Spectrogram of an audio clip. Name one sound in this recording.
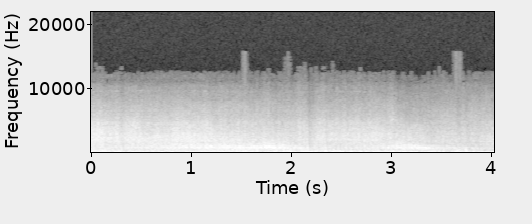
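A car passes close by in the other direction.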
